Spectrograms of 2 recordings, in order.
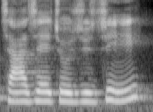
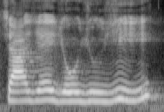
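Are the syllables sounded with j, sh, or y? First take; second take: j; y. First: The syllables begin with a j sound. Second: The syllables begin with a y sound. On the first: "멕시코 쪽은" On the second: "스페인에서는"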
